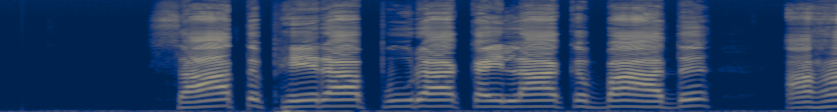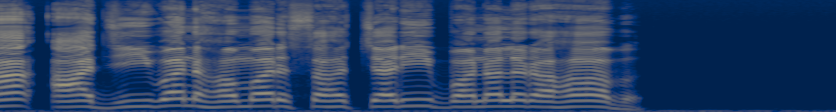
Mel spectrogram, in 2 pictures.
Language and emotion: Maithili, neutral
